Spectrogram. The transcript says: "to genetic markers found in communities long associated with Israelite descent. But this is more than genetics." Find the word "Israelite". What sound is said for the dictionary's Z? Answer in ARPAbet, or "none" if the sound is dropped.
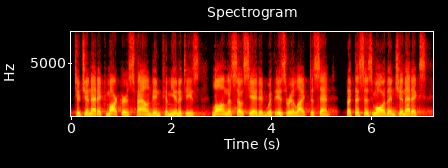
Z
